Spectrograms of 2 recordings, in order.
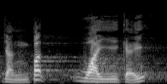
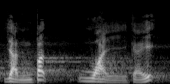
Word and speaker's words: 人不为己: 原来有个说法，就是话有个另外一个正确嘅读音，就唔系读人不为己，系读人不为己。为系咩意思呢？就唔系再讲咧为自己筹谋嗰个为啦，系讲到为己系解做咧关注设想，系嗰个生命品格情操嘅修为。人不为己系修为自己，完善自己嘅修养。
